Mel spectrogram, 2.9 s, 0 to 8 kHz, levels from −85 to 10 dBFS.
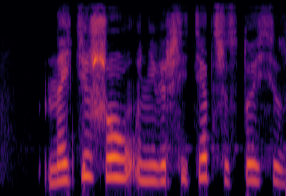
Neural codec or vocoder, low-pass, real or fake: none; 7.2 kHz; real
